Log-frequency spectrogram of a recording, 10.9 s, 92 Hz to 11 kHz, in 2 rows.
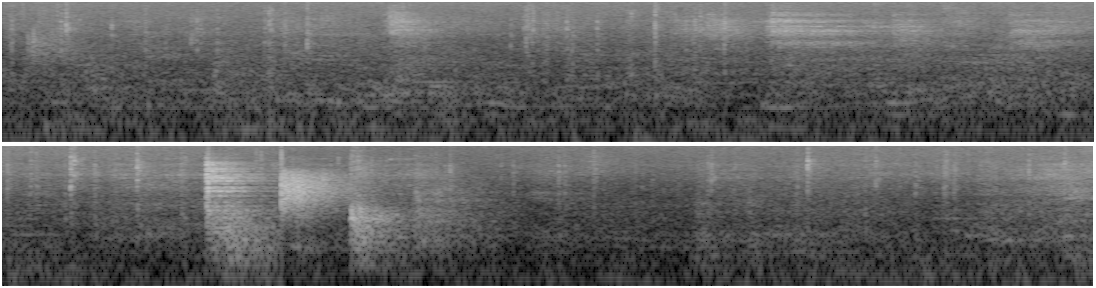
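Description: Pool shot on a 9-ball table: three loud knocks close together as the cue strikes the cue ball and the balls collide, about six and a half seconds in. Faint clicks of balls are heard in the low room noise before it.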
